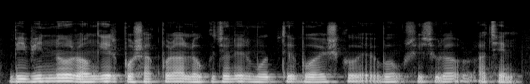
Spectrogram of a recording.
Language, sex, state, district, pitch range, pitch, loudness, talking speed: Bengali, male, West Bengal, Cooch Behar, 120-135 Hz, 125 Hz, -15 LUFS, 115 wpm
